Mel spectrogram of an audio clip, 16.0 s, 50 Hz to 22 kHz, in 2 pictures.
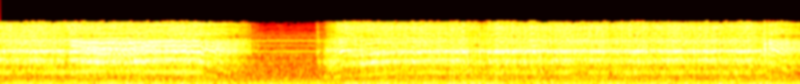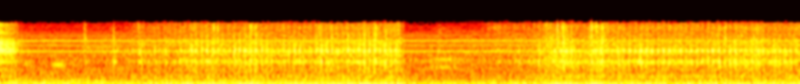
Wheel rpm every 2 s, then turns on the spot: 160, 60, 160, 150, 10, 20, 10, 20.
10-16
